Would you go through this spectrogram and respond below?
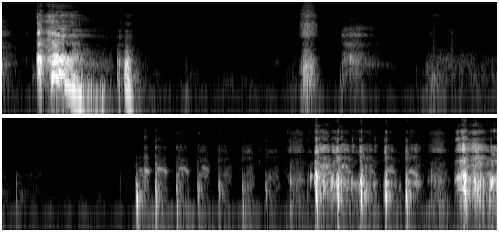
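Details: An adult with a continuing post-viral cough gives scattered single coughs, then a long run of short, rapid hacking coughs.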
